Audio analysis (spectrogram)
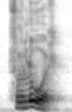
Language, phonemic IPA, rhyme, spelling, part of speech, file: Dutch, /vərˈloːr/, -oːr, verloor, verb, Nl-verloor.ogg
- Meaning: singular past indicative of verliezen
